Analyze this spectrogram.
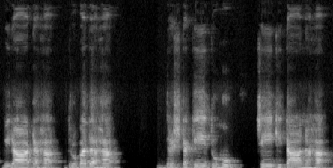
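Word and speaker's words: विराटः: You were pronouncing like yuyudhana, virata, like that you are pronouncing.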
